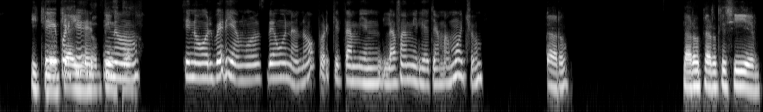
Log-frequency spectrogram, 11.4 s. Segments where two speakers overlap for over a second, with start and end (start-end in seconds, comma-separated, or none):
0.7-2.1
